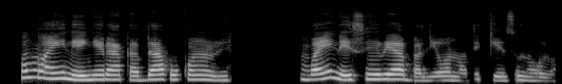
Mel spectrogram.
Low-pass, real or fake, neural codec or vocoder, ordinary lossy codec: 14.4 kHz; fake; codec, 44.1 kHz, 3.4 kbps, Pupu-Codec; none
